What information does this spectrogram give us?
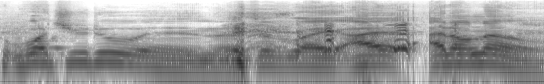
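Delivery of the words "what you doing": pitched-up put-on Mexican accent. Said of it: "You always do Mexican".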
